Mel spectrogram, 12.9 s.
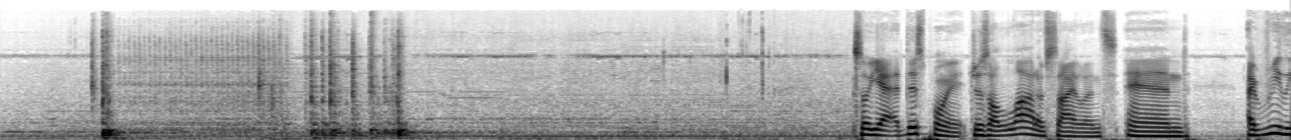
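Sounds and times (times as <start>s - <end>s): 
low hum: 0.0s - 10.1s
faint cassette tape player hiss: 0.0s - 12.9s
speech: 8.6s - 12.9s.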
